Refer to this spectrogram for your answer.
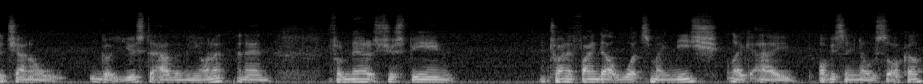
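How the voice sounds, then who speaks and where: A man is speaking. He has a Scottish accent. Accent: Scottish, somewhat toned down. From Scotland. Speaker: sports and entertainment show host. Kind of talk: casual interview chat. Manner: fast, talkative.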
